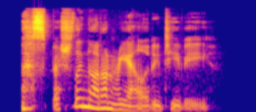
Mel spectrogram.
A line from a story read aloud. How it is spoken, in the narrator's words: Tony muttered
